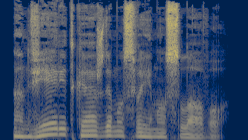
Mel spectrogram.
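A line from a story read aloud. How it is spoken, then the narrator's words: Sigh. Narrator (Russian): вздохнула Аннаура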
